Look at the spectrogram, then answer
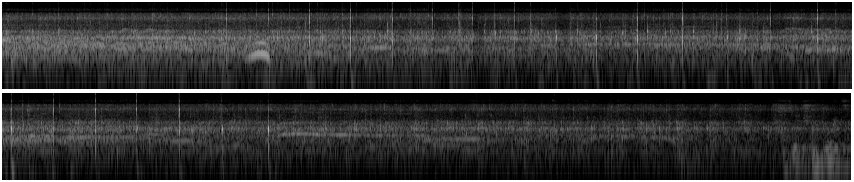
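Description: A concert crowd in Wellington applauds and cheers, sustained dense clapping with whoops, plus a few sharper isolated claps, fading near the end as a voice speaks over it.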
